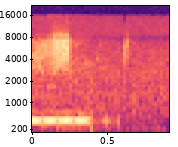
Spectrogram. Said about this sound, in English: Oh, I'm going to call her back. Damn, I got the number on the place and I forgot where it is.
